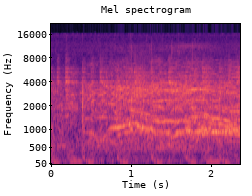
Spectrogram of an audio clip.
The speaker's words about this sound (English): And that cheer you hear is the Bulldogs doing the same.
